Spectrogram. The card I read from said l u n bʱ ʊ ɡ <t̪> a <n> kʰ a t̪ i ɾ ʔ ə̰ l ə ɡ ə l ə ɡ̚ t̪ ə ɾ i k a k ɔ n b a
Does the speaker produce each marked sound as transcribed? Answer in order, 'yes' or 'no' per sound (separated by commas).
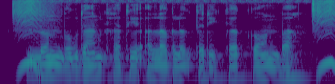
no, yes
